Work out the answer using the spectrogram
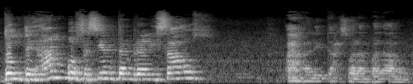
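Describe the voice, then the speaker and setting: A man with a Chilean accent preaching a sermon as pastor, earnestly urging his listeners, then dropping to soft, low asides. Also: very animated, moderate pace. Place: church hall. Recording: echoey church hall, distant mic, faint hiss.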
